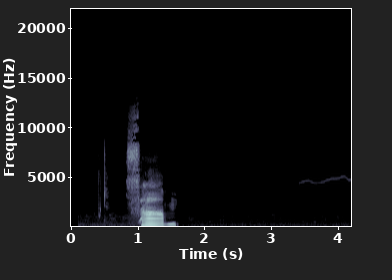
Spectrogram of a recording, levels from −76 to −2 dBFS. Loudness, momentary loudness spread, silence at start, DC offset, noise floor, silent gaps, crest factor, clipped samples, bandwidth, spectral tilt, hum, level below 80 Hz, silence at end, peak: -24 LUFS; 19 LU; 0.85 s; under 0.1%; -70 dBFS; none; 28 dB; under 0.1%; 11.5 kHz; -5 dB/octave; none; -76 dBFS; 2.6 s; -2 dBFS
